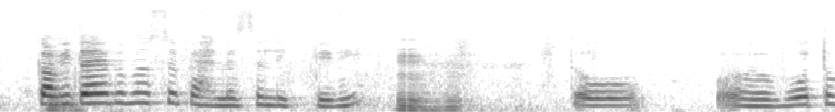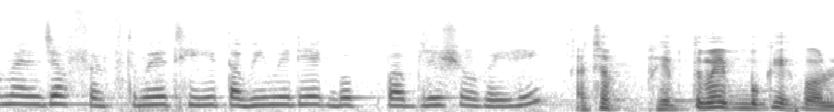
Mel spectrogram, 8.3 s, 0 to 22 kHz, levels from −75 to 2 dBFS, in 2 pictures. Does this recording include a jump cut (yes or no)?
no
